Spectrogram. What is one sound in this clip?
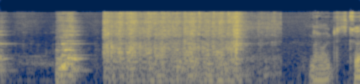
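A file rasps against metal.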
